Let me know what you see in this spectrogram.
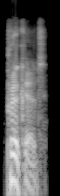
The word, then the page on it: pricket: British English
